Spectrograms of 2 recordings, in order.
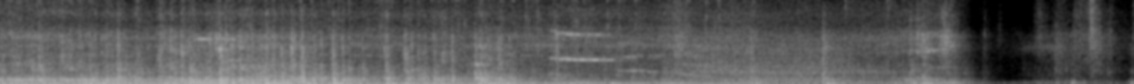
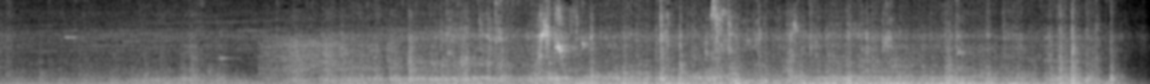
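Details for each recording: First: and it sound like metal rubbing on metal? Most likely your rollers were out. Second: Garage door after installing new rollers replacing worn ones that made metal-on-metal noise: steady nine-second travel with even light rolling clatter, stops cleanly, normal quiet operation.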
